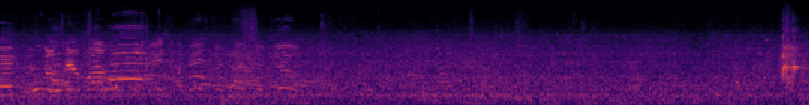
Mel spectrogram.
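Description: People calling out over a baseball field for the first three seconds, then a steady outdoor hush. Just before the end comes one sharp crack at home plate as the pitch arrives.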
